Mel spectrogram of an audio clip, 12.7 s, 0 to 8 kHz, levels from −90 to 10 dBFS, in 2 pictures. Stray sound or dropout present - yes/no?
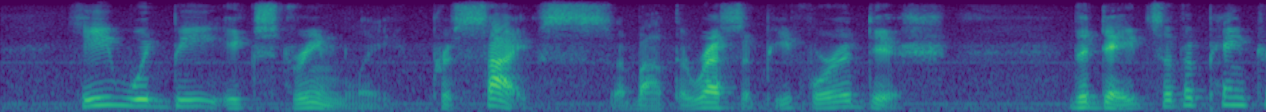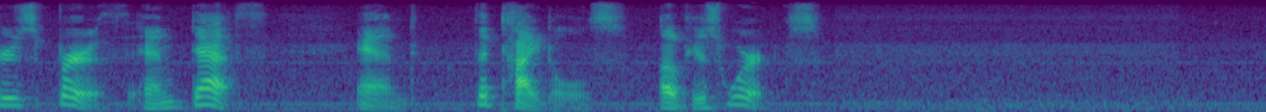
no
